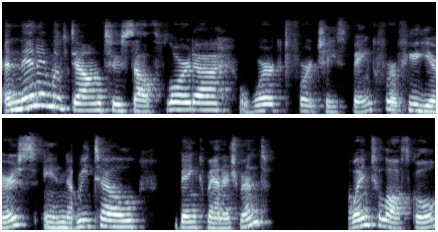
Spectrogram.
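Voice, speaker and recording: In a Russian accent, a woman at medium pitch speaks fairly slowly with lively intonation against a quiet background. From Lithuania, Russian-speaking. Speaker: immigration attorney and broker-dealer. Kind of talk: interview.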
